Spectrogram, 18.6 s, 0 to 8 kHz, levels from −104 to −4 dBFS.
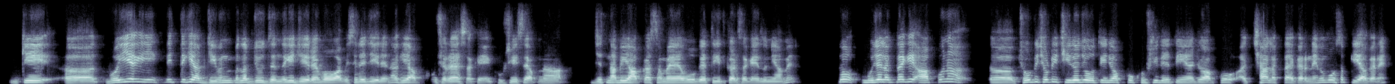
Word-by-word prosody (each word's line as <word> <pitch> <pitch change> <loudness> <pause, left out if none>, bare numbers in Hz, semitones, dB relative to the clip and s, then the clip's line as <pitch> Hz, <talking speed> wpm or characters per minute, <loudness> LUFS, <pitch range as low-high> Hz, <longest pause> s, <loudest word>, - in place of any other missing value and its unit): गे 145 +5 0 0.5
अ, 130 -1 +2
वही 200 - +3
है 255 - +8
कि 225 -4 -1 0.2
द - - -14
देखिए 225 0 +3
आप 195 - +3
जीवन 160 +3 -1
मतलब 165 -2 +1
जो 165 +2 0
जिंदगी 145 +3 +2
जी 140 -1 +2
रहे 145 +2 +3
हैं 150 - -5
वो 145 0 +4
आप 140 -1 +3
इसीलिए 150 +2 -1
जी 140 -1 -1
रहे 130 - -2
हैं - - -10
ना 170 +1 -3
कि 165 0 -2
आप 155 -1 +1
खुश 150 -1 -13
रह 130 -1 +2
सकें, 130 0 -5
खुशी 130 +4 -6
से 150 +1 -1
अपना 140 0 -2 0.6
जितना 155 +1 +1
भी 165 +2 +2
आपका 150 +2 +1
समय 150 -2 0
है 145 - +4
वो 150 +1 0
व्यतीत 145 +1 -1
कर 140 -2 +3
सकें 135 -1 -2
इस 130 - -5
दुनिया 130 0 -5
में। - - -8 0.6
तो 230 0 -1
मुझे 195 +5 +3
लगता 220 0 0
है 235 - +6
कि 235 0 +3 0.2
आपको 180 +6 -3
ना 255 0 -3 0.5
अ, 155 -2 +1
छोटी-छोटी 225 +3 -1
चीज़ें 200 -1 +3
जो 205 -1 +5
होती 190 0 -1
हैं, 190 - -2
जो 190 - +2
आपको 175 +1 -3
खुशी 165 +2 -6
देती 160 -2 -4
हैं, 150 -1 -1
जो 155 0 -3
आपको 160 +3 0 0.2
अच्छा 140 +6 0
लगता 155 -1 -2
है - - +2
करने 145 +1 -1
में, 190 - -5
वो 205 0 -1
सब 205 +1 -8
किया 150 -6 +4
करें। 135 -2 -2
155 Hz, 230 wpm, -23 LUFS, 140-190 Hz, 0.6 s, है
